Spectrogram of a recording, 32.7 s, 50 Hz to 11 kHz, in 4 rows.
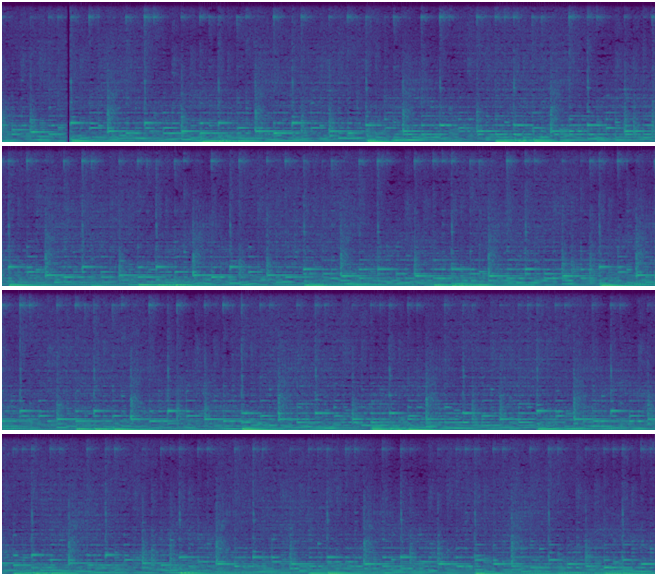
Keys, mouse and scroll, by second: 0.1 click, 1.0 shift+click, 1.3-2.5 shift+middle drag, 2.5 shift+click, 3.4 shift+click, 5.7 shift+click, 6.6 click, 7.2 shift+middle click, 8.1-8.9 typing, 9.2 click, 9.4 ctrl+z, 10.0 click, 10.4 ctrl+z, 11.2 r, 11.7 click, 11.8 click, 12.1 g, 12.7 click, 12.9 s, 14.0 click, 15.8 g, 17.4-18.8 typing, 17.4 click, 19.2 click, 19.4 ctrl+middle click, 20.2 s, 20.8 click, 22.8 shift+middle click, 23.1 middle click, 23.9 click, 24.3 shift+middle click, 24.9 ctrl+middle click, 25.3 shift+middle click, 25.9 g, 26.9 click, 27.2 s, 28.0 click, 28.3 g, 30.0 click, 30.8 r, 32.4 click.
